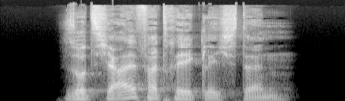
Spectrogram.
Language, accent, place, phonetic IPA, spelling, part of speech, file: German, Germany, Berlin, [zoˈt͡si̯aːlfɛɐ̯ˌtʁɛːklɪçstn̩], sozialverträglichsten, adjective, De-sozialverträglichsten.ogg
- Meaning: 1. superlative degree of sozialverträglich 2. inflection of sozialverträglich: strong genitive masculine/neuter singular superlative degree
